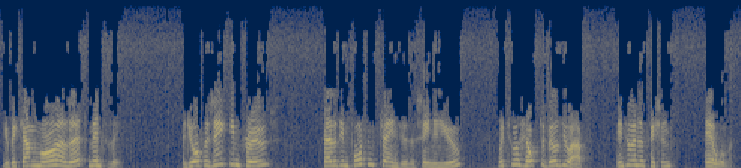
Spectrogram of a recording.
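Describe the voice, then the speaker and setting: Formal, scripted training film narration comes from an Australian woman officer who speaks straight to the listener with instructions. Her voice is high-pitched and lively in intonation at moderate speed, and the recording sounds dull and band-limited, like a vintage film soundtrack.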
